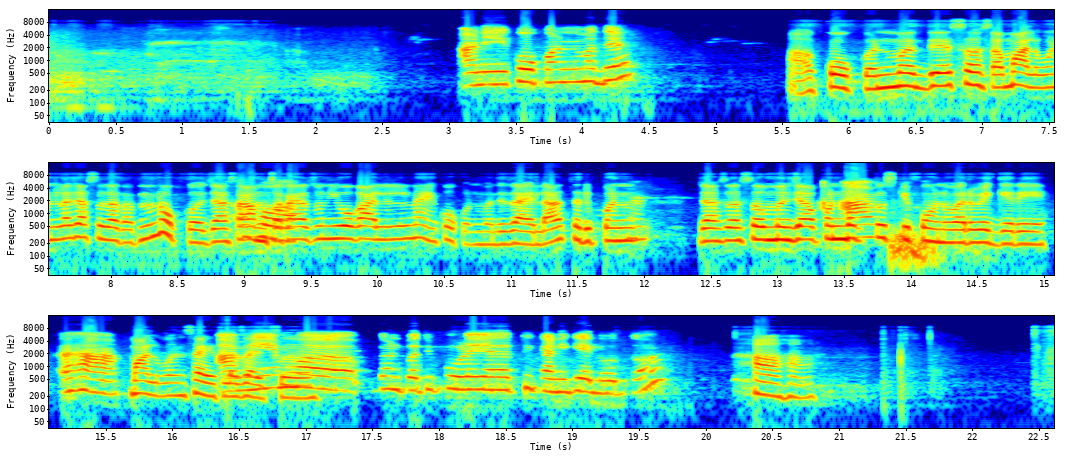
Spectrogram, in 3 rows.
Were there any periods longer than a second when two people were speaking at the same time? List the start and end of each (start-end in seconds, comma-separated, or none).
none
